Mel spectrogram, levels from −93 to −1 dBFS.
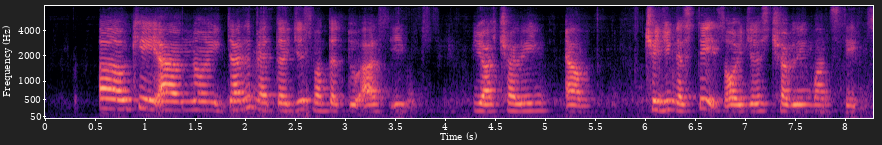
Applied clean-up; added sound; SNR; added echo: neural separator model SepFormer DNS4.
